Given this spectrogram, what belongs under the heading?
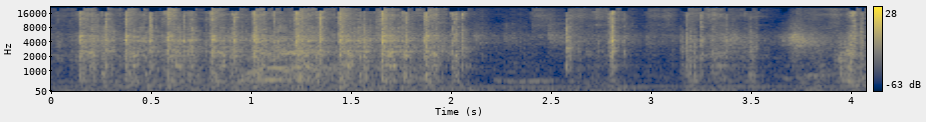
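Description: A sewing machine top stitches around the zippered opening of a fabric backpack at a number 5 stitch length, running steadily and close up with a rapid mechanical whir that carries on without a break.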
